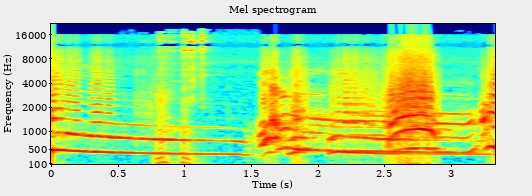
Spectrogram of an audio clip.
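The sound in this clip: Wolves howling in long, sustained, tonal calls: several overlapping howls hold steady notes that sink slowly in pitch. The howls are loud and continuous, with no talk.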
